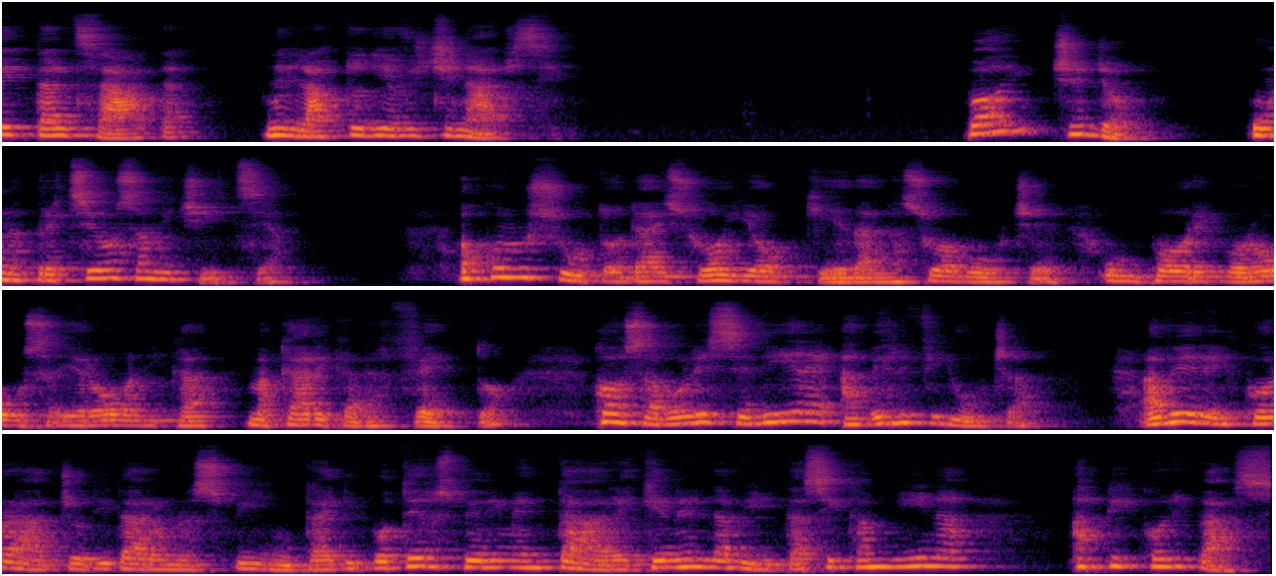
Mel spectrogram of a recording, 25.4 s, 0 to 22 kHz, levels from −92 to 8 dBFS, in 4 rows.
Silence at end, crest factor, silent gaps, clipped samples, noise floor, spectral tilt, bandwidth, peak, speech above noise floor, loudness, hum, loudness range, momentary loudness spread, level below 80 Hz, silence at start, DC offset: 0 s; 18 dB; none; under 0.1%; -81 dBFS; -7 dB/octave; 13 kHz; -8 dBFS; 55 dB; -26 LUFS; none; 4 LU; 10 LU; -68 dBFS; 0 s; under 0.1%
